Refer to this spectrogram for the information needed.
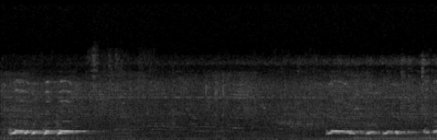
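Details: Zebra dove that has been given a herbal spice feed mixture and is said to now sing keenly and be healthy; two bursts of fast, rippling, beaded cooing separated by a two-second quiet gap, over faint background hum.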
